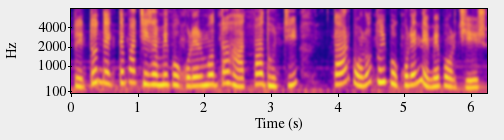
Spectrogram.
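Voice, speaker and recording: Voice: extremely high pitch, moderate pace, faint music behind. A performer voicing a quarrelsome, bossy village girl in a cartoon, scolding and emphatic. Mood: scolding, haughty. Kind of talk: cartoon voice acting, dramatic dialogue.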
